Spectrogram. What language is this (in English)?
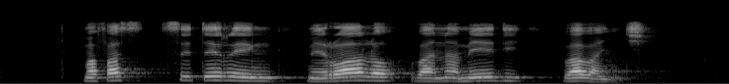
Northern Sotho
